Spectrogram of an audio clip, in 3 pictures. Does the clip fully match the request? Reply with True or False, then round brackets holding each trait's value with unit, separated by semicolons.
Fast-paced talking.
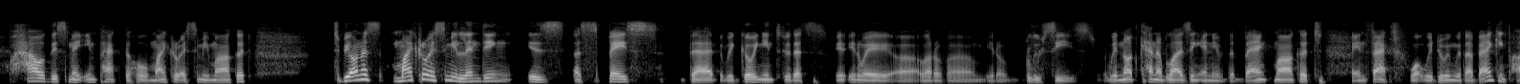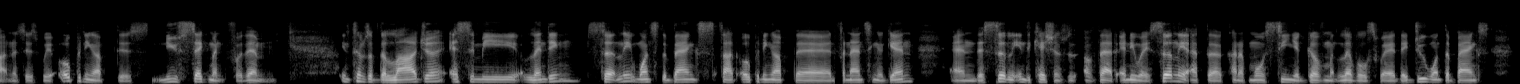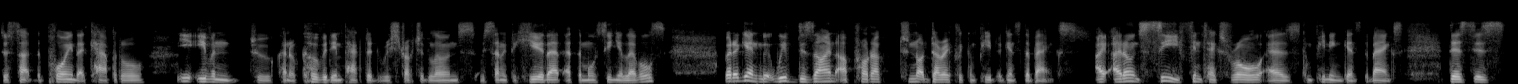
False (195 wpm)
